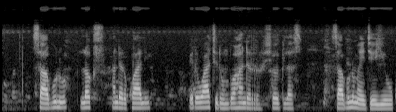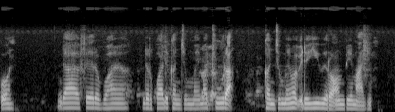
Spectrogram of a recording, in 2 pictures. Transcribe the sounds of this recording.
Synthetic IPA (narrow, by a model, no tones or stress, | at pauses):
sabulu | lɔks | handɛɾkwali | ɓɛɗɔwatʰiɗumbɔɦandɛɾʃɔɡlasː | abulumajd͡ʒejiwɡɔn | ndafɛɾɛbɔhandɛɾkwalikand͡ʒumːajmatʰuɾa | kand͡ʒumːajmaɓɛ̰ɗɔjiwiɾaɔnbɛmad͡ʒṵm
